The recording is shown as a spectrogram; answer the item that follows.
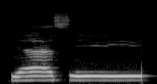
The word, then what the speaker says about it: Yasin: Yasin. Mana katanya 6. Ulang lagi. Yasin. Oke, Masya Allah. Udah bisa ya? Jadi, ya-nya 2, sin-nya 6 harokat.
